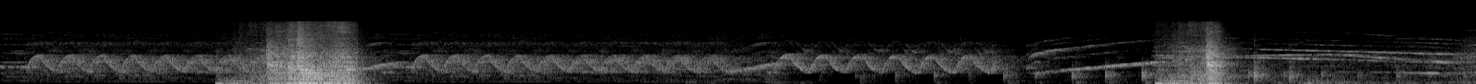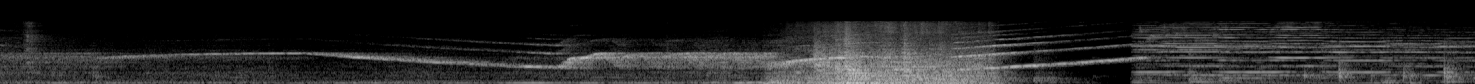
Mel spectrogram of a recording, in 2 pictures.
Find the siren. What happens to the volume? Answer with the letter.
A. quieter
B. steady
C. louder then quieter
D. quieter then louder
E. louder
E.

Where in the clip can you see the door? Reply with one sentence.
You can hear the door from 2.1 to 3.6 s, from 11.6 to 12.2 s and from 22.4 to 24.8 s.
